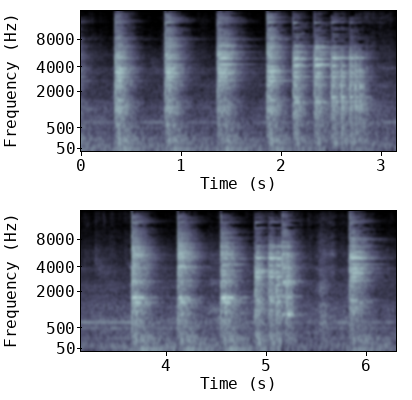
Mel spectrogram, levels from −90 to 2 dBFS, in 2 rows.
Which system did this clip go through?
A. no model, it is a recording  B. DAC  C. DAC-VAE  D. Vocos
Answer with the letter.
A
